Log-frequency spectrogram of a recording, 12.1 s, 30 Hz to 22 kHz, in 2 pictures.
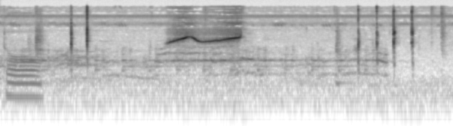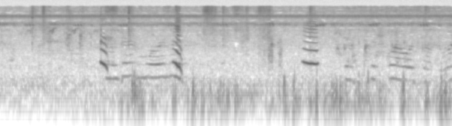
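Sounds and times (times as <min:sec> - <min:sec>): sharp clicks: 0:01.0 - 0:01.3
parakeet whistle: 0:02.2 - 0:03.3.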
